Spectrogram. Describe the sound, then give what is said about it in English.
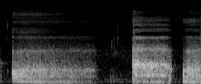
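Loud, raspy mechanical breathing like Darth Vader's respirator mask, from a 10-hour Darth Vader breathing recording: a long hissing draw of nearly a second, a brief pause, then two shorter harsh rasping breaths. No one speaks. “Well, now we've got 10 hours of Darth Vader breathing.”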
